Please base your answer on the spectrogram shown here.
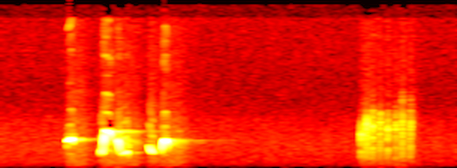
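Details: Southern Thai bulbul, sound meant to make birds excited for trapping: a lively burst of chirpy, liquid whistles with a trailing note, then a rapid buzzy series of about six pulses.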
